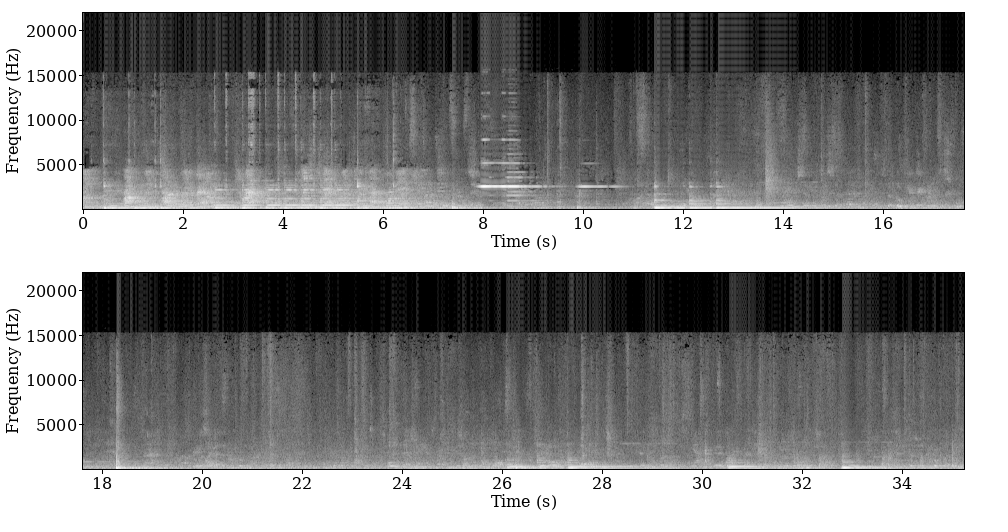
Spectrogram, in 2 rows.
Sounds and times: vocals 0:00.0 - 0:08.8
Kora 0:11.4 - 0:14.8
Kora 0:32.8 - 0:33.9

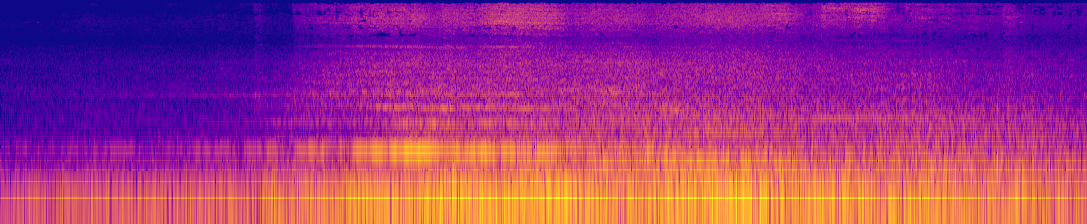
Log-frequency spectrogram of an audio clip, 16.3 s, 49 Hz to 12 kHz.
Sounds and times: Freight Train Slow3 0:00.0 - 0:16.3

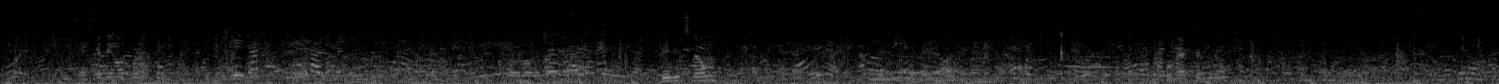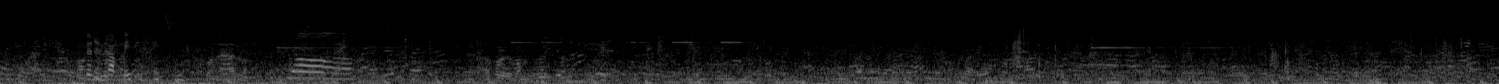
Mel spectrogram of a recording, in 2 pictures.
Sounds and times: chatter 0:00.0 - 0:29.9

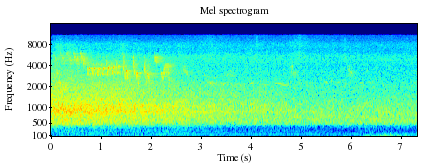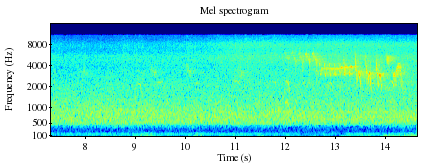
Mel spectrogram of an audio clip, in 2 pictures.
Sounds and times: song of a Chaffinch 0:00.0 - 0:14.6

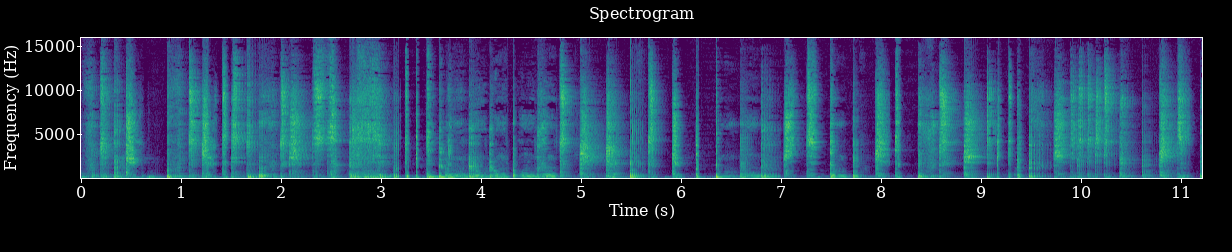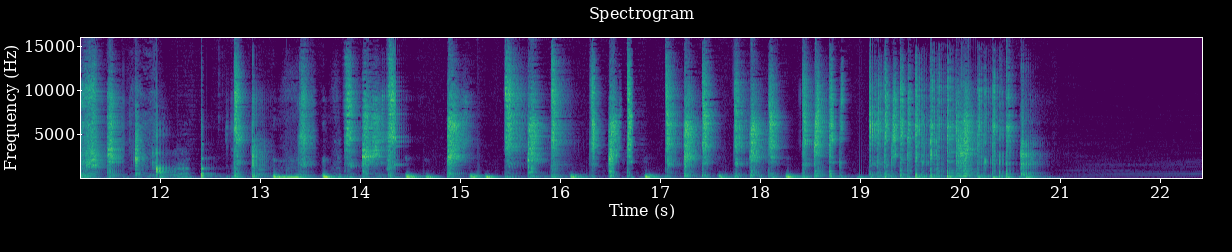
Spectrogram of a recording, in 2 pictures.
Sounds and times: Different breathing with some distortion 0:00.4 - 0:20.9

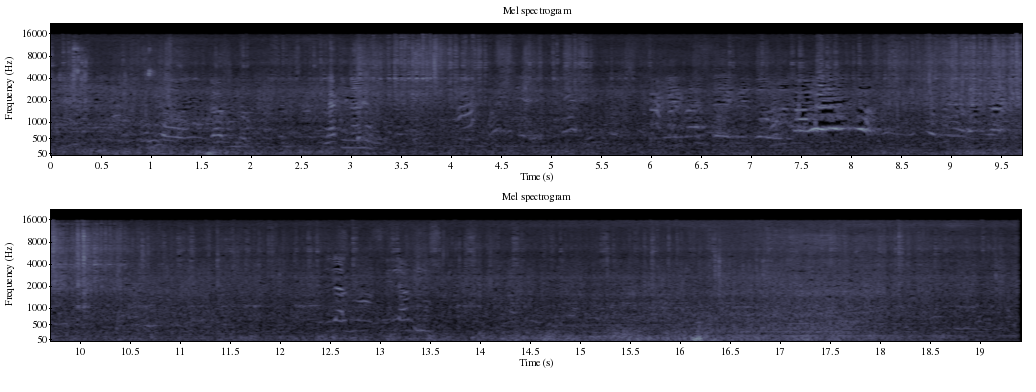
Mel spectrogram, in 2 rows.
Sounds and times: bicycle ride 0:00.0 - 0:19.4

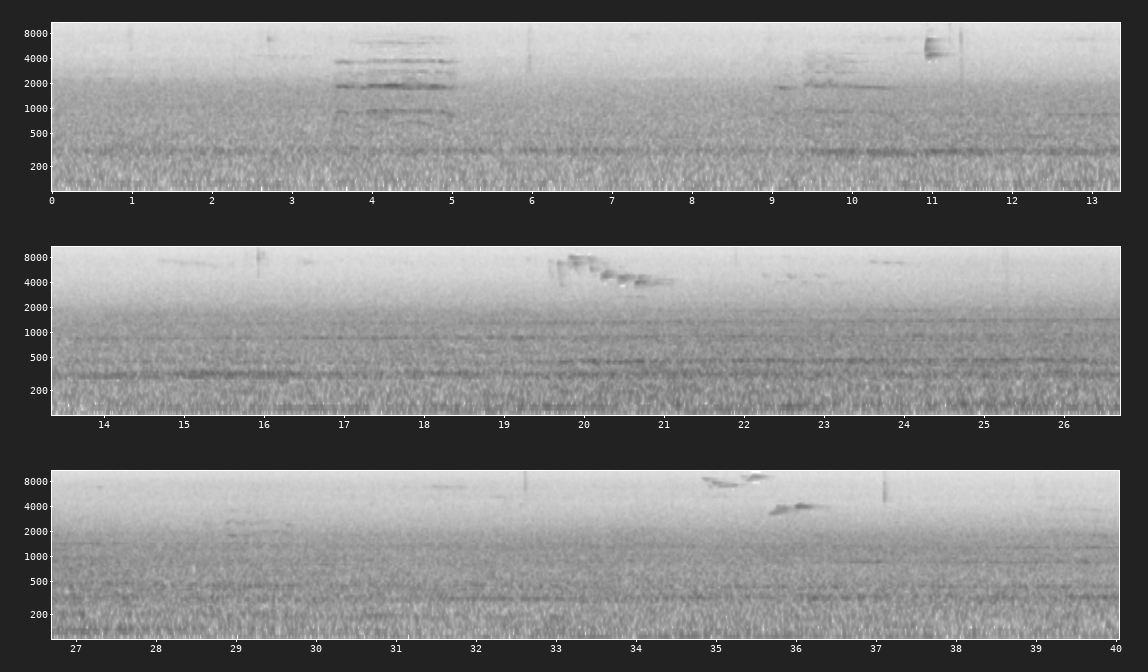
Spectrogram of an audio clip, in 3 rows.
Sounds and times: Train arriving and departing 0:10.6 - 0:40.0
heavy traffic noise 0:10.8 - 0:40.0

